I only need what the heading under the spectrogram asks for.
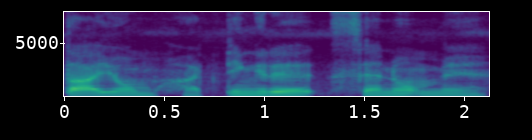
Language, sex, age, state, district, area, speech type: Santali, male, 18-30, West Bengal, Birbhum, rural, read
